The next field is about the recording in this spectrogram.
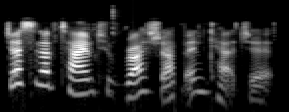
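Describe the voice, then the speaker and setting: A woman's voice: a little high, very animated, fairly quick, gravelly, pushed and bright, dry recording. A woman livestreamer reading a visual novel aloud, mixing narration with giggly, teasing, theatrical banter. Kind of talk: livestream play-along, narration mixed with excited banter.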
